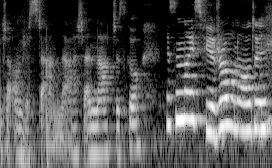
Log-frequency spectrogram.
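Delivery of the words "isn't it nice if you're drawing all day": higher and louder, a laughing condescending mimic; mocking outsider. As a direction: ape a patronising stranger through laughter. Mocking people who misunderstand printmaking.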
